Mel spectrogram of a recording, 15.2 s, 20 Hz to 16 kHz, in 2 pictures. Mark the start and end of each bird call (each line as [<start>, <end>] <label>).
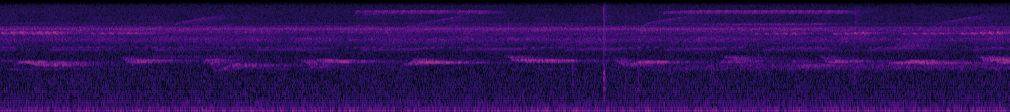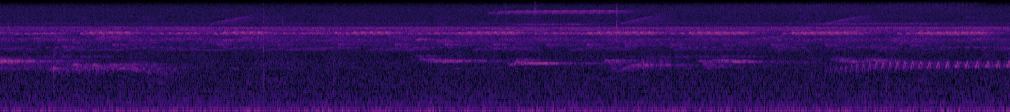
[0.00, 0.69] Bartlett's Tinamou (Crypturellus bartletti)
[0.00, 15.15] White-necked Thrush (Turdus albicollis)
[4.39, 8.59] Cinnamon-throated Woodcreeper (Dendrexetastes rufigula)
[7.69, 9.19] Amazonian Barred-Woodcreeper (Dendrocolaptes certhia)
[13.59, 15.15] Cinnamon-throated Woodcreeper (Dendrexetastes rufigula)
